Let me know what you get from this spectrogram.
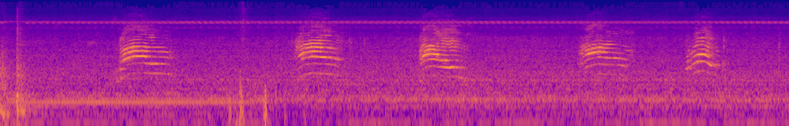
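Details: Cat meowing indoors, five drawn-out harmonic meows spaced about two seconds apart, each rising then falling, over a steady electrical hum.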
